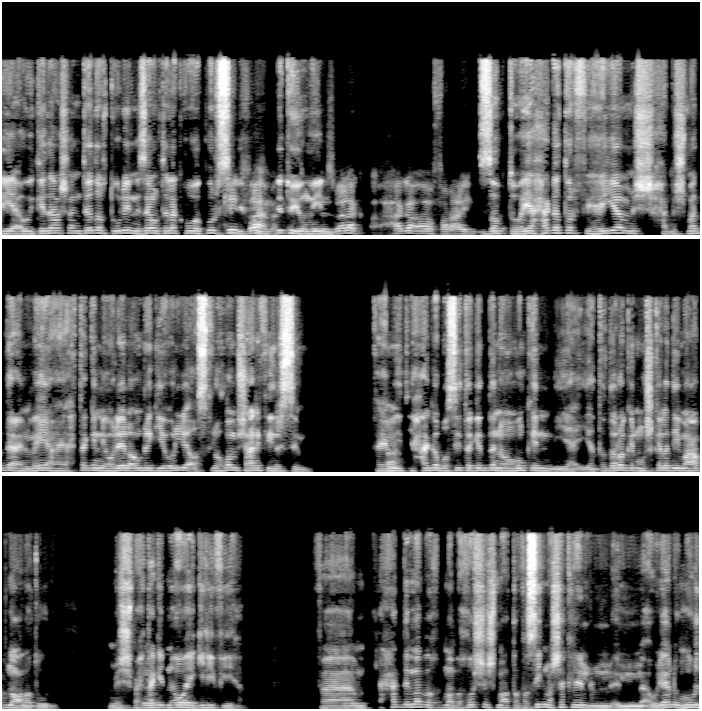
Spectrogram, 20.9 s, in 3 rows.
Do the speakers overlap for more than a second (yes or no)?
yes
